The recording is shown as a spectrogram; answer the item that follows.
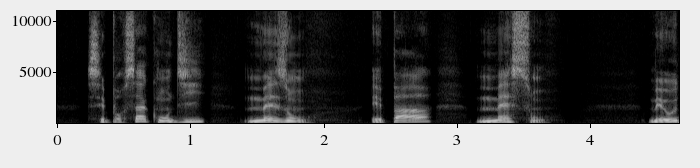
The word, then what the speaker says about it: maison: un mot comme maison, je suis tenté de dire mais son avec un S sec. Mais en réalité, il faut faire un son de Z. Exactement. Tu touches à un point important. En français, le S entre deux voyelles se prononce comme un Z.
